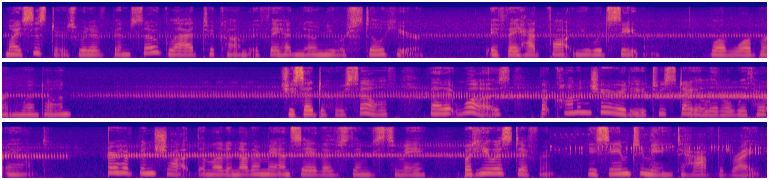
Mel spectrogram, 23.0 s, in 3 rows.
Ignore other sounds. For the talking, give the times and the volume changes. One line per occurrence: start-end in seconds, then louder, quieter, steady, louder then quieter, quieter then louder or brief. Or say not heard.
0.0-8.3 steady
10.4-22.9 steady.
